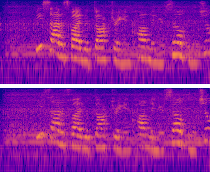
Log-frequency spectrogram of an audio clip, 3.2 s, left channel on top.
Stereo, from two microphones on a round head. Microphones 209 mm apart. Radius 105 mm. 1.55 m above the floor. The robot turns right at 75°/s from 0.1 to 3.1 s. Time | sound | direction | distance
0.5 | a woman speaking | 75° left | 0.8 m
